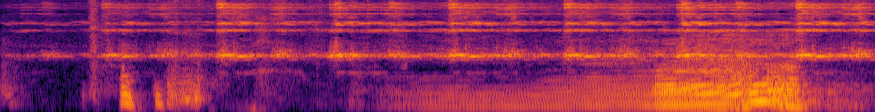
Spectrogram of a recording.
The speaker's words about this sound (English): That's a cow. That is a cow.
